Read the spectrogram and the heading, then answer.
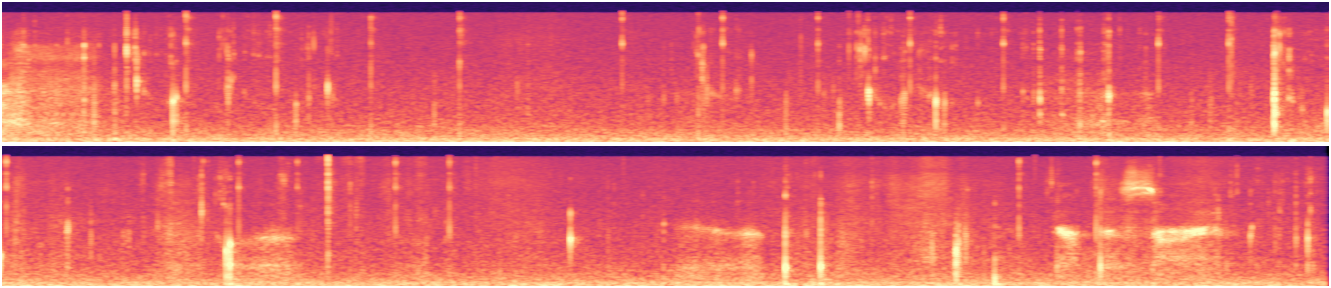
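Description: Nibbling on a spoolie brush: crisp little clicks and soft crunchy bites scattered irregularly over a hushed, breathy background, with a quicker cluster of sharper nips near the end.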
